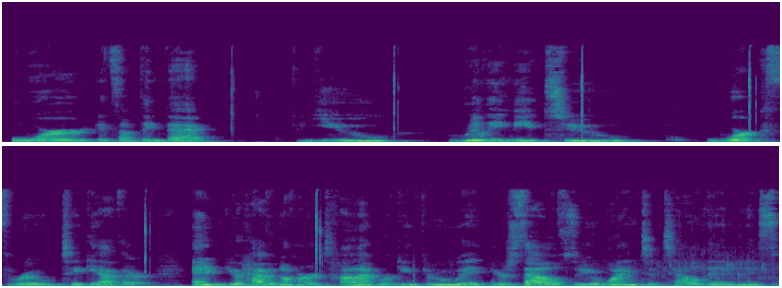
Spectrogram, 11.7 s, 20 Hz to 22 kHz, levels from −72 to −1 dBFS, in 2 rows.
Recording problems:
off-mic speech; far
room echo; slight; dies away in 0.3 s
household noises; noticeable; throughout; 15 dB below the speech

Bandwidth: 15 kHz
